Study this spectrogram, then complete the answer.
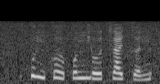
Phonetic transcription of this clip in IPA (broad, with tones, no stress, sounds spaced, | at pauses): p ʊ˥˧ ŋ k o˥˩ ʊ̯ f ɤ˥ ŋ j o˧˥ ʊ̯ t͡s a˥ ɪ̯ k ə˧˥ n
